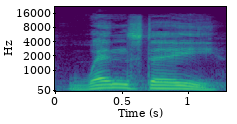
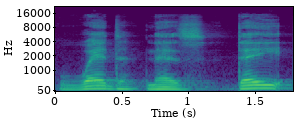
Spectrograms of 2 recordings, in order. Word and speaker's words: Wednesday: There are 2 syllables here.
